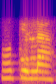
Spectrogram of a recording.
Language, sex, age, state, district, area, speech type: Marathi, female, 18-30, Maharashtra, Amravati, rural, conversation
